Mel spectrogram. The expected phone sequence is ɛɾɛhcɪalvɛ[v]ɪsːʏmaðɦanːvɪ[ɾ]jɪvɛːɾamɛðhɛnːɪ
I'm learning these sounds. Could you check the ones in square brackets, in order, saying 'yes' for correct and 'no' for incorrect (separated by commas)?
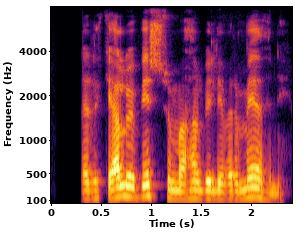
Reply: yes, no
